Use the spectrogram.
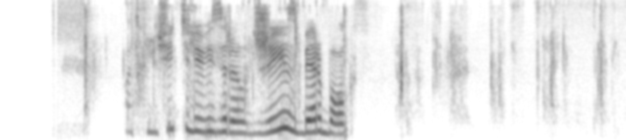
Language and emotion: Russian, neutral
